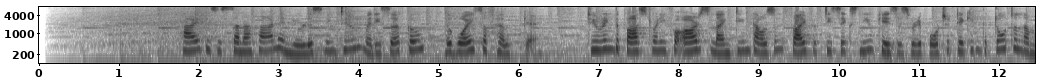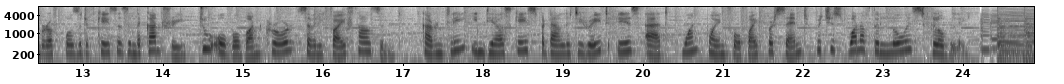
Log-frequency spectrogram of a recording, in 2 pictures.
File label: english news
